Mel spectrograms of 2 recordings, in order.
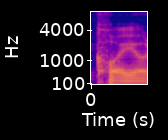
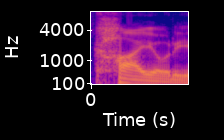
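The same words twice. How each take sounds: First: The first vowel is an 'oh' sound, like coy. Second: The first vowel is an open 'ah' sound. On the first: The speaker calls it wrong. "it's funny to me to keep saying it Coyote" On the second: The speaker calls it right. "it's a much more like ah instead of an o sound"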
